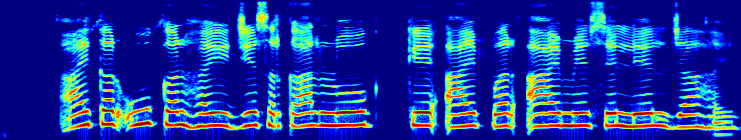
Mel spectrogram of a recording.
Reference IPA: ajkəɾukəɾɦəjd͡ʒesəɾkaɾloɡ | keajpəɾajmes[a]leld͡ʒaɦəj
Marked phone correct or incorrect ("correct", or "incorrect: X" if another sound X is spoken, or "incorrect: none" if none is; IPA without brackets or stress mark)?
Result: incorrect: e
